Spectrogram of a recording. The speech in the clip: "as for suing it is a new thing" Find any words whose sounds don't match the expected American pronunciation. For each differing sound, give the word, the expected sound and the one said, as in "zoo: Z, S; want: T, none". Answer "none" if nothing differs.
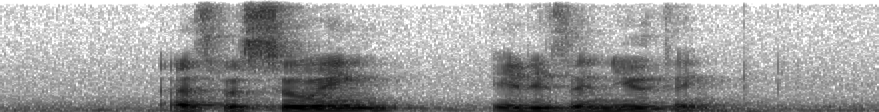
for: F, P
